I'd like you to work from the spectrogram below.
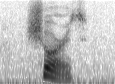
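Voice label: "shores", American English; pronunciations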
